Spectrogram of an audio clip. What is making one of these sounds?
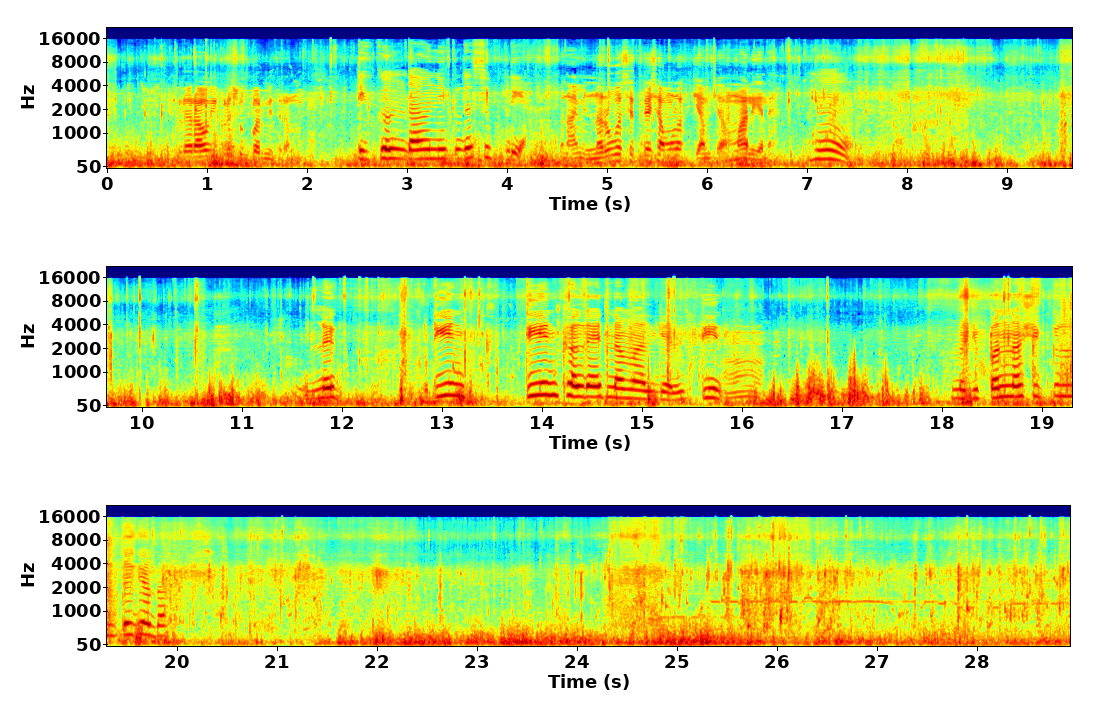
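Water laps against a small boat.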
